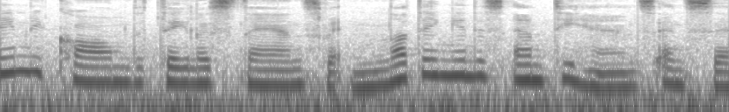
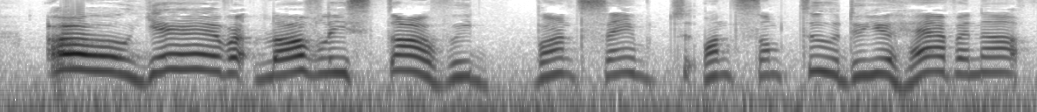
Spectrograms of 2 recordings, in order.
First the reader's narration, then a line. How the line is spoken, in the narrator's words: They shouted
